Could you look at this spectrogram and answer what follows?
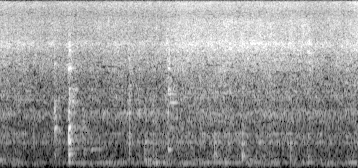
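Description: Onion, tomato and green chili fry in hot oil with tempering spices in a pan, giving a steady broad sizzle with a few sharp stirring clicks and scrapes over it.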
